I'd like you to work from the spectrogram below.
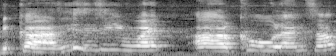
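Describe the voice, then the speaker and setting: A raised, projected, high-pitched man's voice with a Caribbean accent, over noticeable background noise. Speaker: fitness instructor. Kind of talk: live-streamed workout session with chat. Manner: animated.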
